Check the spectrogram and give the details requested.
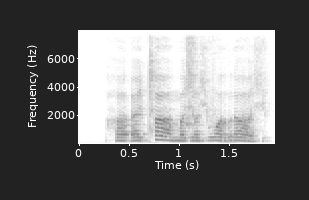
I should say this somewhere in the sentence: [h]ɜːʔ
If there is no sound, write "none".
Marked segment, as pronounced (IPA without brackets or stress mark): h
